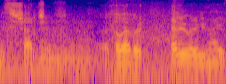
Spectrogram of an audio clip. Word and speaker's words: Sarcev: They always ask me how you pronounce, your name. My first name is Milos and last name is Sarcev.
